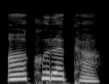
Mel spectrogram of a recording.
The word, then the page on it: ಆಕೃತಿ: ākřti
